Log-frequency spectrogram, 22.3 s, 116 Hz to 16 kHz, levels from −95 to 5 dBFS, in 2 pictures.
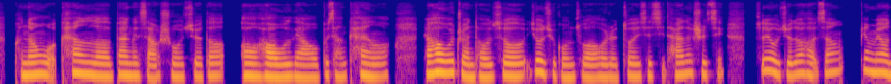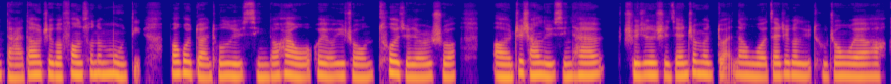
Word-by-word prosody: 可 205 - -3
能 205 +1 +5
我 210 - 0
看 225 -1 +2
了 195 -3 +3
半 205 +1 +2
个 195 - 0
小 180 -2 -2
时， 195 - -9
我 185 0 -1
觉 190 0 -5
得， 200 0 -2 0.2
哦， 195 -1 +3
好 190 0 +5
无 185 +1 +2
聊， 180 -1 0
我 180 - -1
不 200 - -9
想 190 -1 -4
看 200 -2 +1
了。 190 +2 -2 0.4
然 215 0 +4
后 235 0 +9
我 230 0 +4
转 190 -5 +1
头 185 -1 +1
就 195 0 +1
又 240 -2 +5
去 210 -1 -5
工 185 -1 -2
作 185 -1 -2
了， 180 - -1
或 185 0 0
者 180 -1 -2
做 195 0 -3
一 190 - -2
些 195 +1 -5
其 195 +1 -11
它 205 0 -2
的 220 +1 -2
事 215 -2 -3
情。 205 - -10 0.4
所 - - -3
以 - - +2
我 230 - +3
觉 205 -1 -2
得 220 +2 0
好 205 -2 -1
像 240 +3 -4 0.2
并 265 -2 -3
没 235 0 +2
有 230 -1 +4
达 190 -3 -2
到 205 +2 +2
这 205 -1 0
个 195 - +2
放 205 +1 +1
松 215 0 -4
的 215 - +1
目 210 -2 +2
的。 190 - -12 0.3
包 215 0 +3
括 225 -1 +3
短 190 -3 -1
途 195 +1 -1
旅 195 0 +1
行 190 -1 -5
的 190 +1 -1
话， 205 -1 +2
我 185 0 -1
会 205 - 0
有 190 0 -1
一 195 0 0
种 190 0 -2
错 225 -2 +2
觉， 190 -3 -2
就 185 0 0
是 190 - -2
说， 190 0 -2 0.4
呃， 190 -1 +2
这 225 +3 0
场 205 -1 +2
旅 190 -1 +1
行 195 -1 -3
它 200 +1 +1 0.3
持 200 -1 0
续 205 - +1
的 205 0 +4
时 200 -1 -3
间 200 +1 0
这 225 +2 -1
么 210 -1 +1
短， - - -7
那 205 -1 -1
我 190 -1 0
在 195 0 -1
这 205 +1 -2
个 205 0 0
旅 195 0 -1
途 195 -2 -9
中 195 0 -1
我 190 0 +1
又 190 0 -1
195 Hz, 275 characters per minute, -23 LUFS, 190-210 Hz, 0.4 s, 后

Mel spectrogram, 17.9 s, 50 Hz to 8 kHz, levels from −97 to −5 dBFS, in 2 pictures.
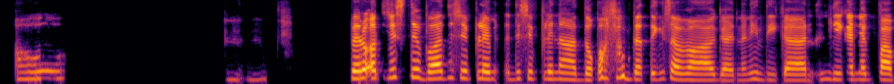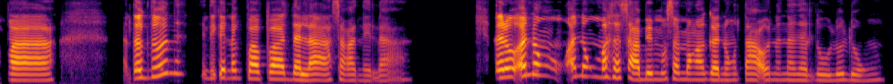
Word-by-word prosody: Oh. 255 +2 -9 1.6
Mm, 215 +1 -25 0.8
pero 260 +2 +6
at - - +8
least 295 +2 +3
'di 300 - +5
ba 245 +1 +6
disiplin 260 -2 0 0.2
disiplinado 230 -3 -3
ka - - 0
pagdating 230 -5 -1
sa 230 -4 +3
mga 205 -1 0 0.2
gano'n, 200 +2 -10
hindi 205 -2 -7
ka 200 0 0
hindi 225 0 0
ka 225 0 +4
nagpapa 205 -2 +1 0.7
ang - - -19
tawag 275 +2 +5
dun? 360 +9 0 0.3
Hindi - - -11
ka 285 - 0
nagpapadala 230 -6 -1
sa 220 -1 -6
kanila. 185 -1 -15 1.0
Pero 290 +3 +8
anong 370 +1 +5 0.3
anong 330 -1 -8
masasabi 225 -8 -1
mo 225 0 -12
sa 235 - -4
mga 215 -1 -4
gano'ng 205 +1 -14
tao 210 -1 -4
na 210 0 -16
na 205 -1 -12
nalululong? 200 0 -13
225 Hz, 130 wpm, -23 LUFS, 205-255 Hz, 1.6 s, at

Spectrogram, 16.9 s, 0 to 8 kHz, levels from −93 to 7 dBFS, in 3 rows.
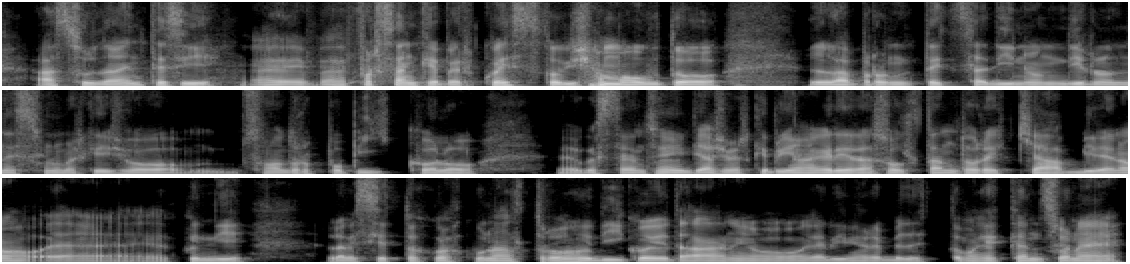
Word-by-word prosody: Assolutamente 115 +5 +2
sì, 80 -9 +2
ehm, 90 -2 +1
e 105 0 -1
forse 160 - +4
anche 115 - +4
per 95 - 0
questo, 125 -5 +4
diciamo 100 +5 +6
ho - - +7
avuto 95 -4 +5 0.4
la 95 0 +5
prontezza 95 +3 +1
di 90 0 +1
non 85 -1 -1
dirlo 105 +2 +1
a - - 0
nessuno, 90 -1 -4
perché 80 +3 -4
dicevo, 90 -1 -2
uhm: - - -16
"Sono 110 -1 -5
troppo 90 -1 -4
piccolo". 85 -2 -4 0.4
Eh - - -5
questa - - -4
canzone 100 +3 0
mi 90 - +1
piace 95 -1 0
perché 85 - -3
prima 95 -2 +1
magari 90 +1 +3
era 85 -2 +2
soltanto 95 +3 -2
orecchiabile, 85 -1 0
no, 100 +1 -1
ehm, - - -7
quindi 85 -2 -2 0.4
l'avessi - - -2
detto - - -5
a - - -13
qualcun 100 - -3
altro 95 +1 0
di 95 -1 -1
coetaneo, 85 -2 0
magari 85 0 -4
mi 85 - -6
avrebbe 80 0 -4
detto: 80 -2 -6
"Ma 85 - -4
che 90 0 -3
canzone 85 -3 0
90 Hz, 185 wpm, -24 LUFS, 85-100 Hz, 0.4 s, ho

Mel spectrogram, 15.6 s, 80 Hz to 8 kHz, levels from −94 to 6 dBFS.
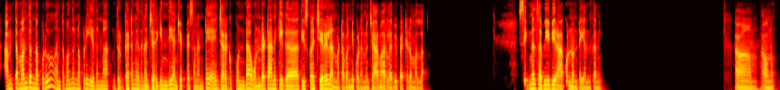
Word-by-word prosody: అంతమందున్నప్పుడు, 155 +3 0 0.2
అంతమందున్నప్పుడు 135 +2 -4
ఏదన్నా 125 +1 -3 0.2
దుర్ఘటన 130 +9 -1
ఏదైనా 125 0 -2
జరిగింది 125 +5 0
అని 120 - -2
చెప్పేసి 115 0 -2
అనంటే, 110 +9 -3 0.2
జరగకుండా 130 +4 +1
ఉండటానికి 135 +3 +3
గా 110 - +5 0.2
తీసుకునే 130 +2 +3
చర్యలన్నమాట 120 -8 +4
అవన్నీ 105 +2 -2
కూడాను, 90 -3 -4
జామార్లు 100 -1 +1
అవి 95 -1 -5
పెట్టడం 90 0 -5
వల్ల. 85 +3 -6 2.0
సిగ్నల్స్ 145 +3 +2
అవి, 135 +1 +2
ఇవి 140 +1 +5
రాకుండుంటాయి 105 -6 -1
అందుకని. 90 -1 -6 2.7
ఆ! 100 - +4 0.2
హ్మ్. 95 0 -5 0.2
అవును. 95 0 -2
125 Hz, 110 wpm, -24 LUFS, 100-135 Hz, 2.7 s, గా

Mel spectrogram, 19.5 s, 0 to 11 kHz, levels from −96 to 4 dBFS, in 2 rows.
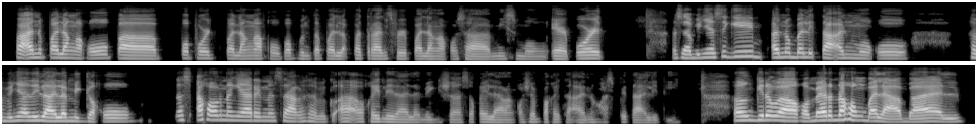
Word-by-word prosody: pa-ano 215 +2 +4
pa 215 - -1
lang 205 -1 -1
ako, 190 +4 -5
pa, 170 -2 +2 0.3
po 190 - -4
port 185 -1 -6
pa 175 - -4
lang 160 +1 -7
ako, 160 -2 -7
papunta 165 0 -11
palang 160 0 -7
pa-transfer 165 -2 -7
pa 150 -1 -7
lang 145 -1 -7
ako 150 +1 -14
sa 140 -4 -6
mismong 150 -2 -16
airport." 175 +4 -2 0.7
Tapos 205 +1 -11
sabi 200 +2 -2
niya, 230 - 0
"Sige, 280 +1 -2 0.2
ano, 230 +2 +1
balitaan 215 -5 0
mo 175 -3 -8
ako." 175 0 -6 0.6
Sabi 210 0 -4
niya, 220 - +4
"Nilalamig 195 -3 +4
ako." 180 +2 -4 0.4
Taposs 245 +1 -7
ako, 260 -1 +3
ang 250 - -4
nangyari 220 -2 +1
na 210 0 -9
sa 200 -4 0
akin, 180 +3 -11
sabi 160 -4 -10
ko, - - -19
"Ah, 170 -1 -3
okey, 165 0 -7
nilalamig 135 -4 -10
siya. 135 -1 -13
So, 145 0 -18
kailangan 135 -3 -10
ko 140 - -18
siyang 150 0 -13
pakitaan 140 -2 -12
ng 135 - -20
hospitality." 125 -4 -15 0.6
Ang 230 +1 +3
ginawa 240 -5 +8
ko, 190 -1 +1
meron 235 +3 +7
akong 250 -3 +7
balabal 165 -1 +3
175 Hz, 175 wpm, -22 LUFS, 155-210 Hz, 0.7 s, ginawa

